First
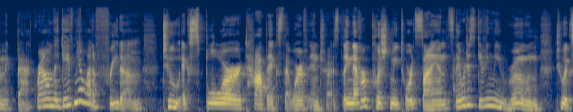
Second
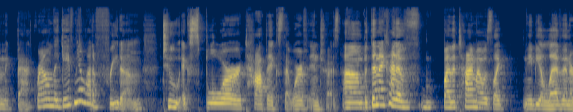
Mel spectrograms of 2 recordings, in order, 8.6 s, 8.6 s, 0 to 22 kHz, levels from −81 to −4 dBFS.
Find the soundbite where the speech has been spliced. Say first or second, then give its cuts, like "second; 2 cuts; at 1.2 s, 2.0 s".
second; 1 cut; at 5.1 s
